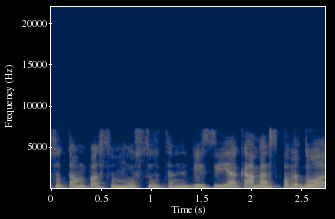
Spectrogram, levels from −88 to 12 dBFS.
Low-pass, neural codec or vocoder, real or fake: 7.2 kHz; codec, 16 kHz, 4 kbps, FreqCodec, smaller model; fake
